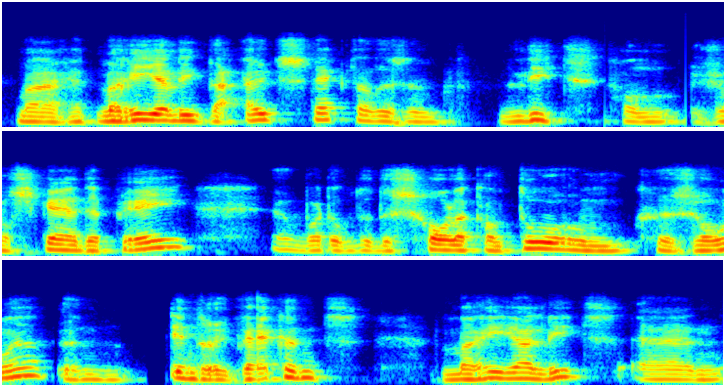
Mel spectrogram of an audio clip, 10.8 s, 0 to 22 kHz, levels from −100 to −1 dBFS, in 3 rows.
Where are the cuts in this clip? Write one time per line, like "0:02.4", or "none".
0:07.9

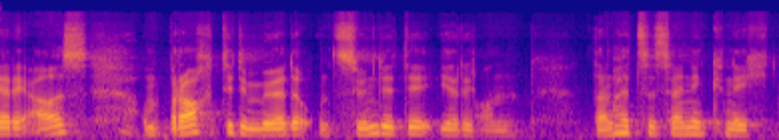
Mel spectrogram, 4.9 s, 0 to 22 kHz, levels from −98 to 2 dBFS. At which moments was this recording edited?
0:01.5
0:01.9
0:03.0
0:03.8

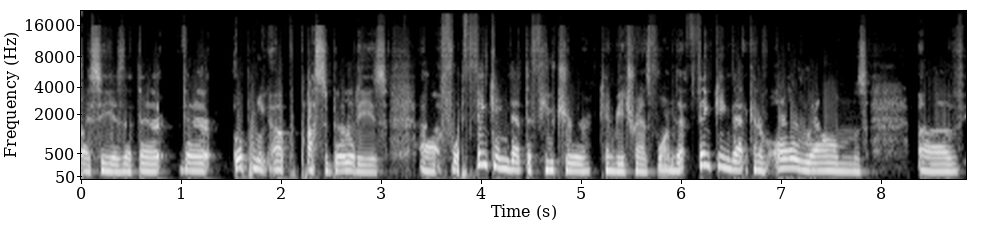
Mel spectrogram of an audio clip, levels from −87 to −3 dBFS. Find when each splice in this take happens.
none

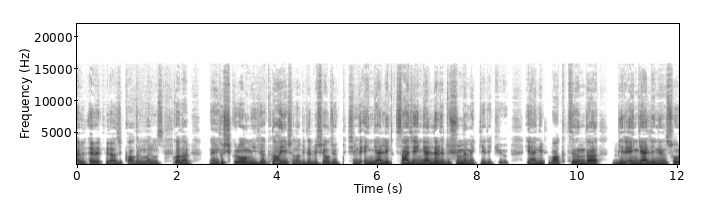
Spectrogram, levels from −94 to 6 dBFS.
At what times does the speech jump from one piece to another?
0:01.9
0:02.9
0:03.9
0:05.3
0:06.3
0:07.2
0:09.3

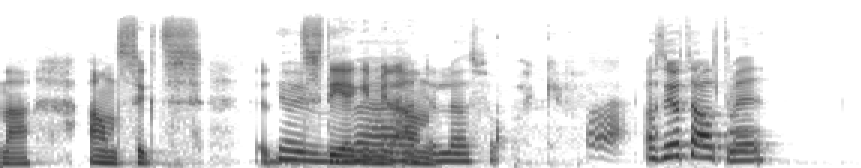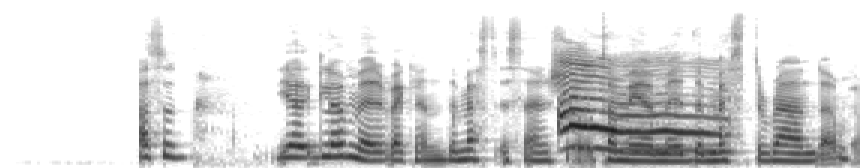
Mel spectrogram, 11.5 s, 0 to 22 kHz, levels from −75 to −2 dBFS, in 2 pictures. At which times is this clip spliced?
0:04.8

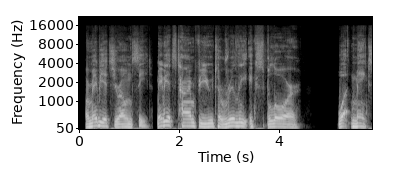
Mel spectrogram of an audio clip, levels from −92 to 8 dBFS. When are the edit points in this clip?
0:01.5

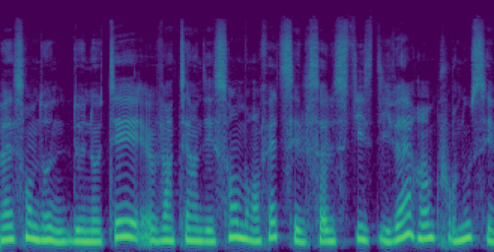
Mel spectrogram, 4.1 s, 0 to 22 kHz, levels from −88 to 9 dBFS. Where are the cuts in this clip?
none

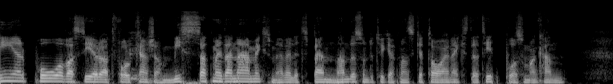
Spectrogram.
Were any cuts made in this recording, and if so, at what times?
none

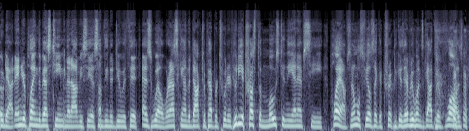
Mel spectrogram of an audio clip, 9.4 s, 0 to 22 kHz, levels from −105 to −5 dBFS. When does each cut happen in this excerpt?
0:01.3
0:02.8
0:04.6
0:06.5
0:07.9

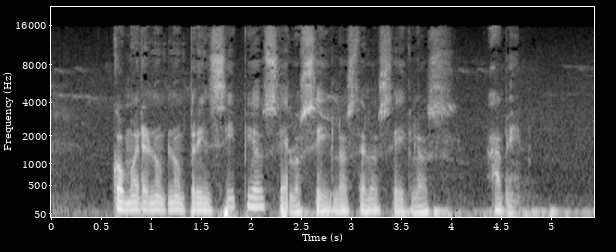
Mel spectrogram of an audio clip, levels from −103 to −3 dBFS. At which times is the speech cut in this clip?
0:01.2
0:02.4

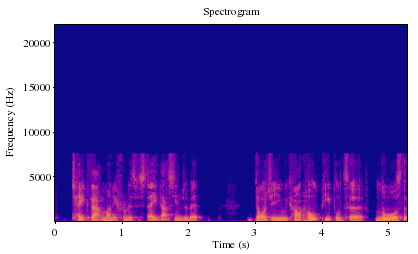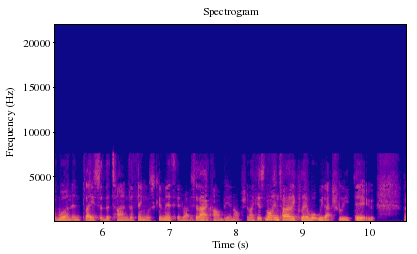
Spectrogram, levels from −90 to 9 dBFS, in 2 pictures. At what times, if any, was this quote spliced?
none

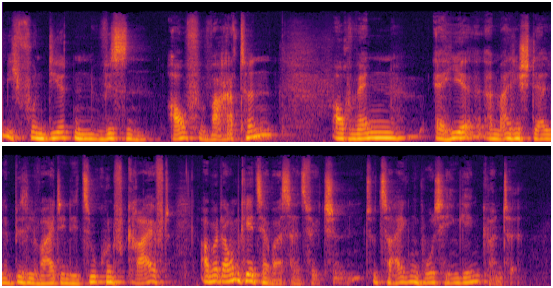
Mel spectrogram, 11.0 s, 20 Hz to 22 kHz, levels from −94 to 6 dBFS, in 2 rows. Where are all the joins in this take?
0:01.6

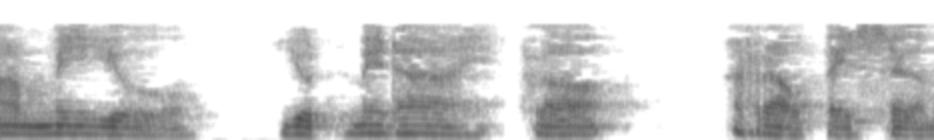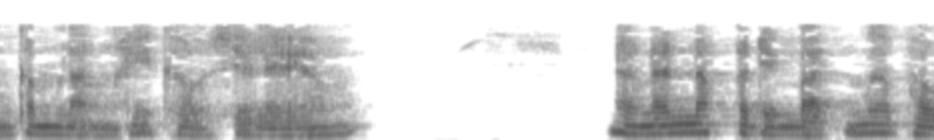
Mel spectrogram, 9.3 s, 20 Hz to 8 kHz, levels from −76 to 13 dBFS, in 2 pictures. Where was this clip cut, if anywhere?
0:02.5

